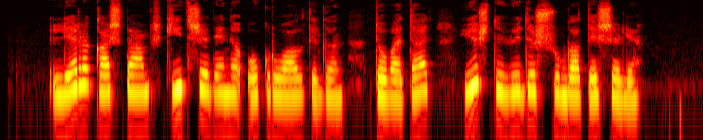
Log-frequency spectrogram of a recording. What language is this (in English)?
Mari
